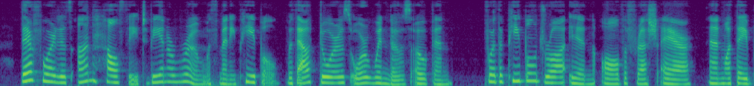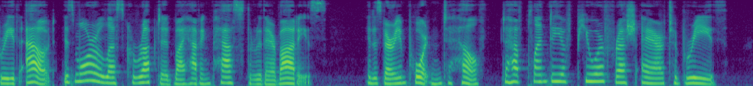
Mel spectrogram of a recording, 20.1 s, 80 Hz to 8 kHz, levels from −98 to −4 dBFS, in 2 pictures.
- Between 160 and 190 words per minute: Yes, average, 170 wpm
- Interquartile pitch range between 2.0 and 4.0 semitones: No, average, 4.8 semitones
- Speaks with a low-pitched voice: No, high, 190 Hz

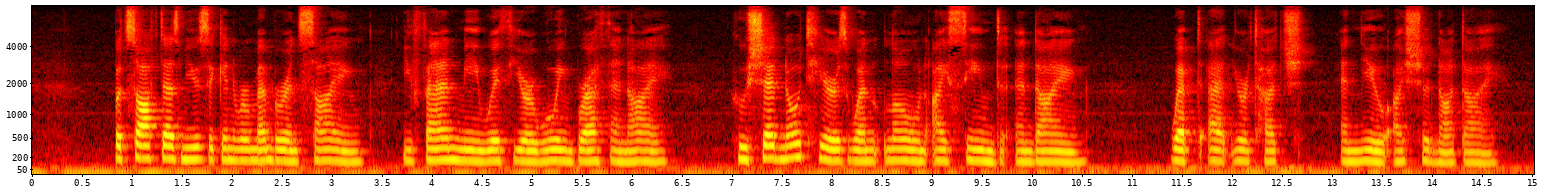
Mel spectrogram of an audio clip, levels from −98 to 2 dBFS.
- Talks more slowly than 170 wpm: Yes, average, 145 wpm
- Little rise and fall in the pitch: Yes, narrow, 1.6 semitones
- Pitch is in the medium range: Yes, medium, 155 Hz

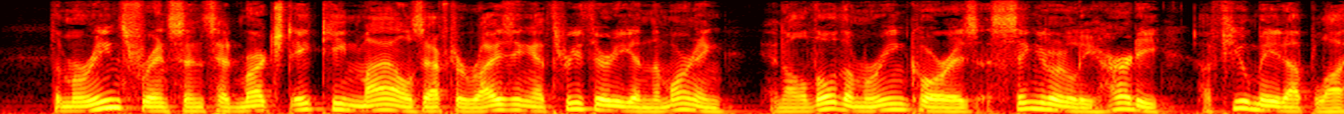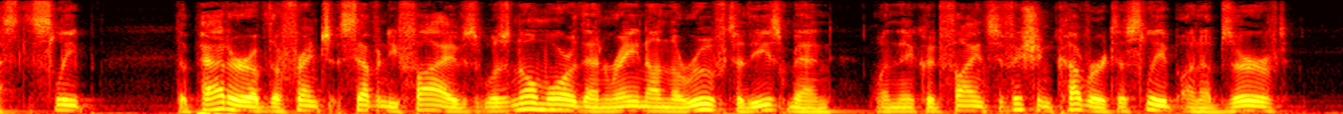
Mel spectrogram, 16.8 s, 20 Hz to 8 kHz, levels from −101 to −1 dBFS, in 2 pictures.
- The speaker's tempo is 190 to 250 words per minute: Yes, average, 200 wpm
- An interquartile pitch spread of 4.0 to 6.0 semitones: Yes, average, 5.2 semitones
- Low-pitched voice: Yes, low, 115 Hz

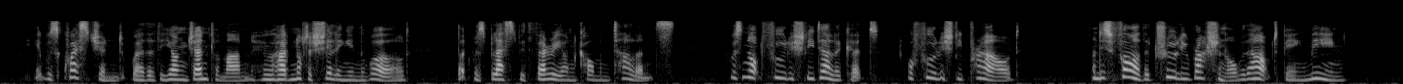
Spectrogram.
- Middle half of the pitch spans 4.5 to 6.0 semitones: Yes, average, 5.0 semitones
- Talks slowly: No, average, 160 wpm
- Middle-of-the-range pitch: No, high, 230 Hz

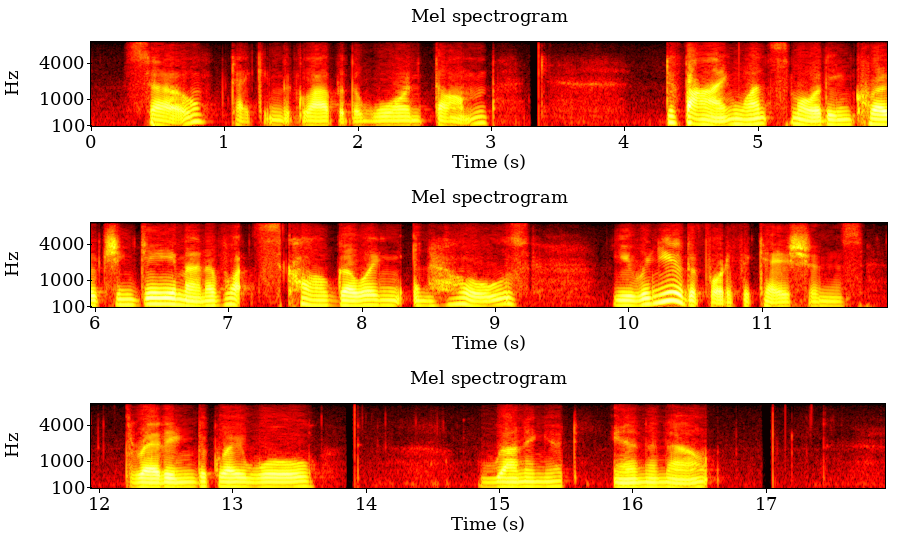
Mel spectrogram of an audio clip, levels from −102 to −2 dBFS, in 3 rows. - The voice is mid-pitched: No, low, 120 Hz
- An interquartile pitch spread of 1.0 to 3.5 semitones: Yes, average, 2.9 semitones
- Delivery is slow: Yes, slow, 110 wpm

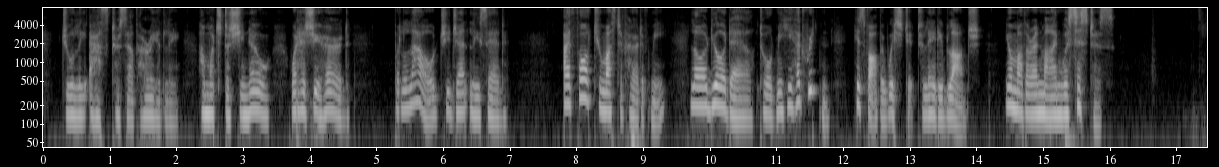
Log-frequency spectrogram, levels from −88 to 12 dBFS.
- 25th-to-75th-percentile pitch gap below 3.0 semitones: No, average, 4.3 semitones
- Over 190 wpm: No, average, 160 wpm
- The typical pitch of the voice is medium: Yes, medium, 145 Hz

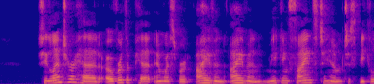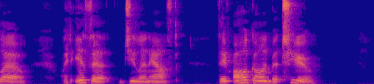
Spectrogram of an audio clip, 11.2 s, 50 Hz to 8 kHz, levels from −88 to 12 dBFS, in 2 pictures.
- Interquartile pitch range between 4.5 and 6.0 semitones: Yes, average, 4.8 semitones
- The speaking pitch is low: No, high, 195 Hz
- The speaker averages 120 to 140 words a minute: No, average, 150 wpm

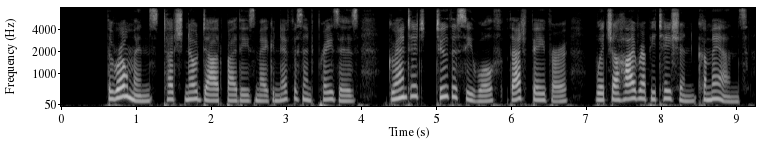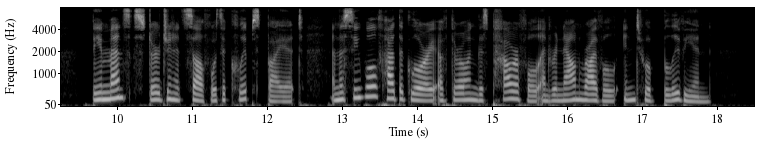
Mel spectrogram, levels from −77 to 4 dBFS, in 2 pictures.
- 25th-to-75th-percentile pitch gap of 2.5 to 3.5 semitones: No, average, 4.1 semitones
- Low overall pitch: No, high, 195 Hz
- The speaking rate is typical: Yes, average, 150 wpm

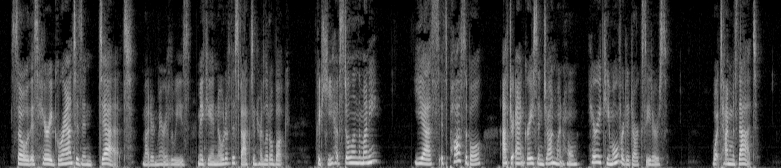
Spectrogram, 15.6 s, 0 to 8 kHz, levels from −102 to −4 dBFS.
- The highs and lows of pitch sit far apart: No, average, 4.0 semitones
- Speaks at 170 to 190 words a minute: Yes, average, 175 wpm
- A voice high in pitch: Yes, high, 220 Hz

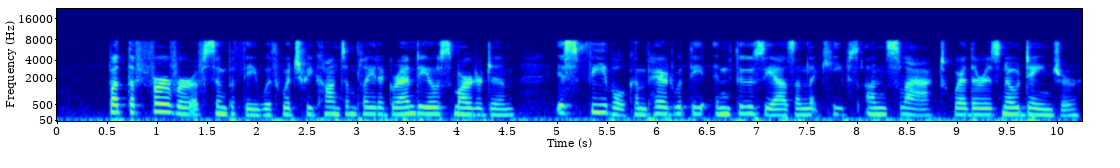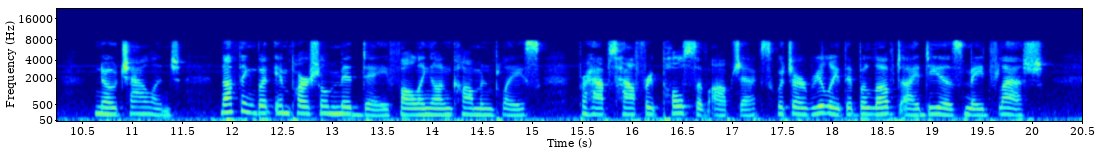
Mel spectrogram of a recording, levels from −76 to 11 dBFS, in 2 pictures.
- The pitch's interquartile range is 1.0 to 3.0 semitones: Yes, narrow, 2.6 semitones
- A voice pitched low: No, high, 195 Hz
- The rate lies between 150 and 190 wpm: No, slow, 135 wpm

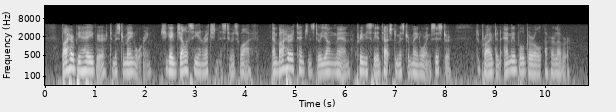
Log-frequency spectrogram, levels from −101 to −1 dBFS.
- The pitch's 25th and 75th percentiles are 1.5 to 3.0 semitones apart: Yes, narrow, 2.5 semitones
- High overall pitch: No, low, 135 Hz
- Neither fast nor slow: Yes, average, 195 wpm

